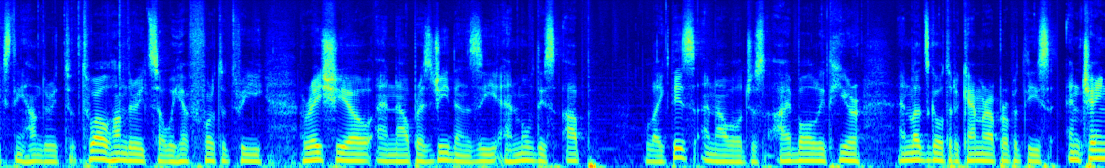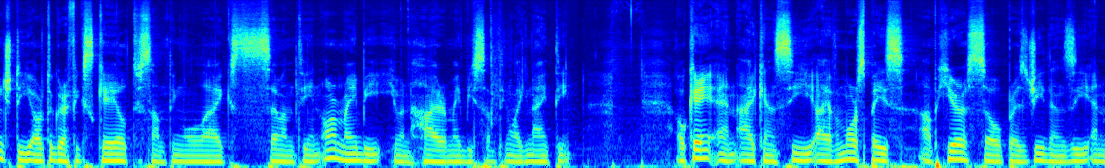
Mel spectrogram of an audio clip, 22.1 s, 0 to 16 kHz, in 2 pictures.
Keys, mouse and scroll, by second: 0.7 KP_0, 1.9 scroll down 1, 3.5 scroll down 1, 4.0 g, 4.2 z, 8.1 click, 9.3 click, 10.2 click, 14.9 click, 17.1-18.0 scroll up 2, 19.7 g, 19.9 z.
